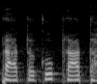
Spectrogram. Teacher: इसके उच्चारण में हल्की सी जो ह की ध्वनि होती है, जब हम विसर्ग का उच्चारण करेंगे तो हमें आवाज़ जो है वो ह के रूप में आएगी।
